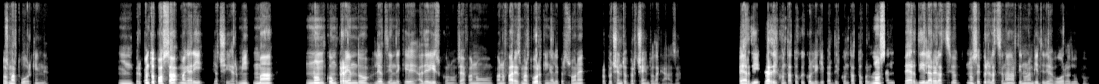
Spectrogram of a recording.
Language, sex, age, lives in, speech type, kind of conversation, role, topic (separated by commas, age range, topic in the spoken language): Italian, male, 25-29, Italy, conversation, unstructured, none, Come ha cambiato la tecnologia il modo in cui comunichiamo?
